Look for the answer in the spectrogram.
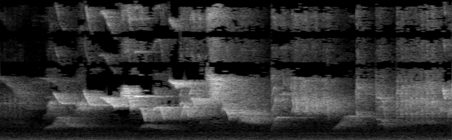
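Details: Captive White-collared seedeater singing the classic song style: a fast, varied string of high, sweet whistles and buzzy trills that slides up and down, loudest early, then a second burst of notes.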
